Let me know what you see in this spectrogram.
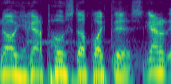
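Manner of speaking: shouting. Retelling a dream where a man shouts corrections on a basketball court: imitating Daniel Rogers shouting. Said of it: "every time he shouts at me and corrects me".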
